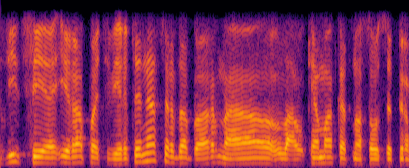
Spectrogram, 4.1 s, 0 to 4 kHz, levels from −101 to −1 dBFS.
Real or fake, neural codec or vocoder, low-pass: real; none; 3.6 kHz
